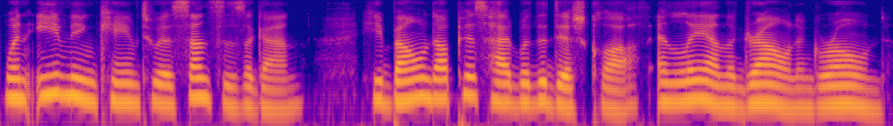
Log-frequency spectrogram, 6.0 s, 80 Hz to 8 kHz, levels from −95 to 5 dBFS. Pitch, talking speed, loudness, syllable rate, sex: 185 Hz, 220 wpm, -18 LUFS, 5.0 syllables/s, female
